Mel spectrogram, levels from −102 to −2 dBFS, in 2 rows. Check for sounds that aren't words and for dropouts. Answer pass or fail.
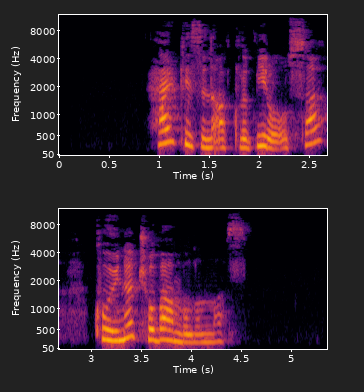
pass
